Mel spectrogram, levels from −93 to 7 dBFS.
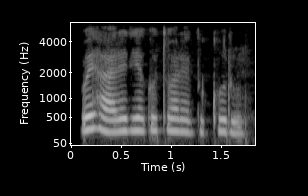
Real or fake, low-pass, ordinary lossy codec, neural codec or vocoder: real; 5.4 kHz; Opus, 64 kbps; none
